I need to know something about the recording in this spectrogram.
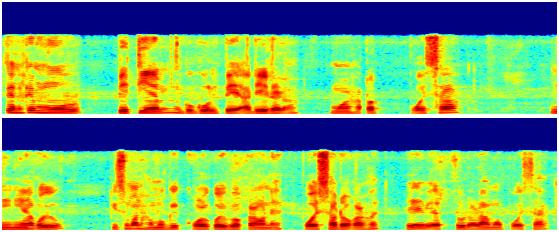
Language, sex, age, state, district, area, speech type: Assamese, male, 18-30, Assam, Lakhimpur, rural, spontaneous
